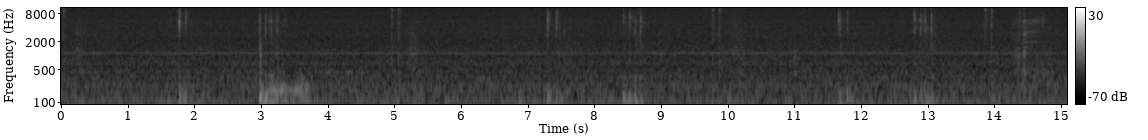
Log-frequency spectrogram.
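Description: Quiet, scattered computer mouse and keyboard clicks, a single click or a short cluster every second or two, over a faint steady high tone.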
